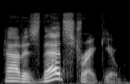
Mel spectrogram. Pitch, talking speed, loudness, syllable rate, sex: 120 Hz, 230 wpm, -17 LUFS, 5.5 syllables/s, male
